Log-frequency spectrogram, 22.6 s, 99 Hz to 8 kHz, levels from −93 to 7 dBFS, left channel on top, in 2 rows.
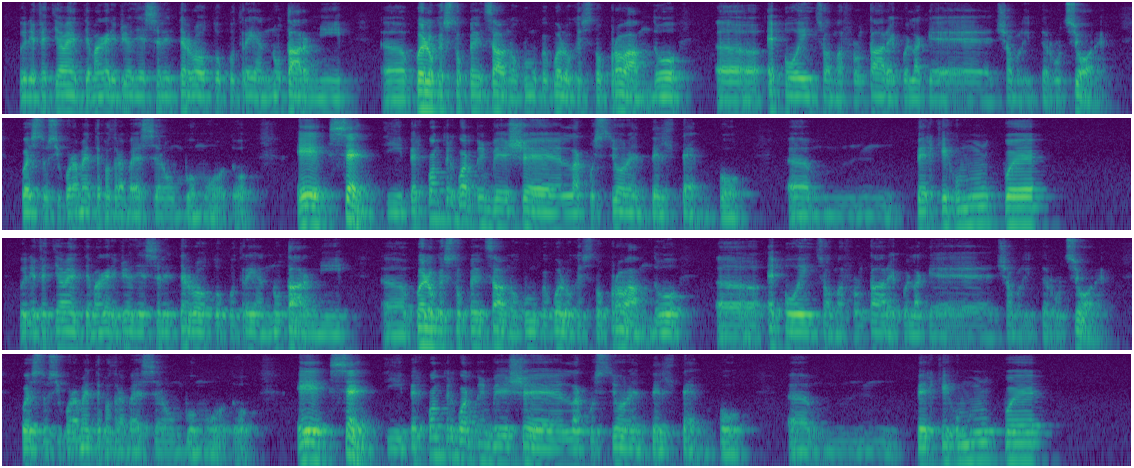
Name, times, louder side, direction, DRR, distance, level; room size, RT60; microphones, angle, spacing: voice 1, 0.2-3.4 3.8-6.8 7.1-11.0 11.5-13.7 14.3-18.7 19.2-21.6, left 1 dB, 80° left, 1.8 m, -28 dB
9.7 x 8.3 x 4.6 m
head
